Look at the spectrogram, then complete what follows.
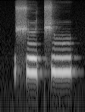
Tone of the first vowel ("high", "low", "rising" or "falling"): high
